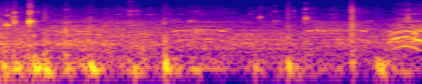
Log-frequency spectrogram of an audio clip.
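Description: A basketball bouncing on a hardwood court, a string of short sharp knocks, with arena crowd noise behind.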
